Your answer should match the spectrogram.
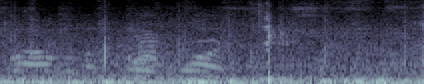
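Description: Chatter of players and spectators on an outdoor sand court, with one sharp smack of a hand striking a volleyball about two-thirds of the way through.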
